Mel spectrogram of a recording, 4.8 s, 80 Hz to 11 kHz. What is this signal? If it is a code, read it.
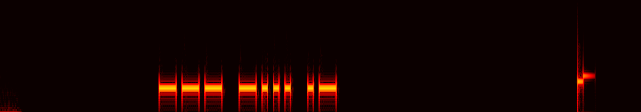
Morse code, heard as a keyed tone, about 27 wpm, 700 Hz. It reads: OBA
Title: USA Call Sign Postfixes - 3 Letters 28wpm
